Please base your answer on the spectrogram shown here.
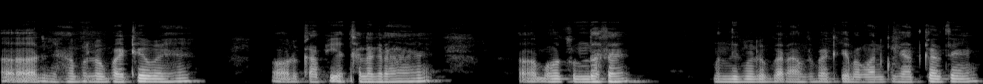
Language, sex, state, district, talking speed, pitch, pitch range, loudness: Hindi, male, Bihar, Purnia, 170 wpm, 130 Hz, 125-140 Hz, -23 LUFS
